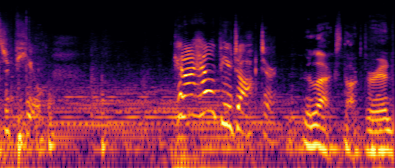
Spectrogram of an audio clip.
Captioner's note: footsteps approach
